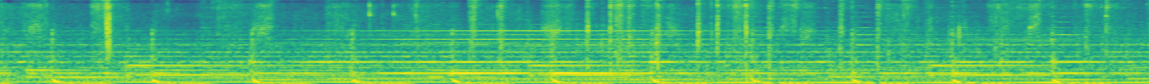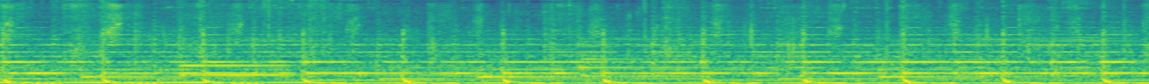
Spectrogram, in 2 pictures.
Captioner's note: sound of footsteps crunching in the snow and dirt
